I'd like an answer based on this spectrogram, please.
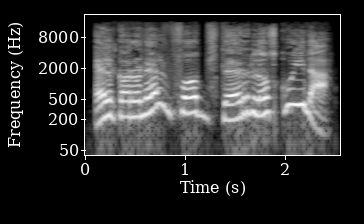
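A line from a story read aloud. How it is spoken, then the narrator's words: Booming thunderous voice. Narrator (Spanish): dijo tía Marge con voz de trueno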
